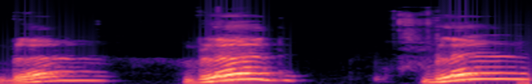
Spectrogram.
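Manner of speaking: put-on vampire voice. Showing what their own impression would be, vampire voice. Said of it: "Mine would just be like a vampire".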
